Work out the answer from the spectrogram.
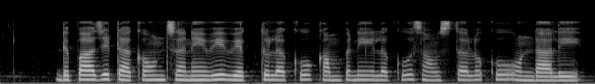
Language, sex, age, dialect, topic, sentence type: Telugu, male, 60-100, Utterandhra, banking, statement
